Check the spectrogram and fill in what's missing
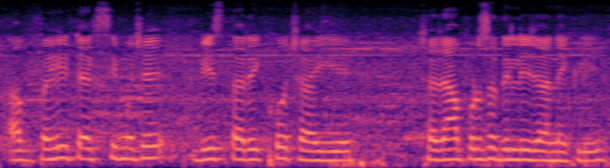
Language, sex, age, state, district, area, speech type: Urdu, male, 30-45, Uttar Pradesh, Shahjahanpur, urban, spontaneous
